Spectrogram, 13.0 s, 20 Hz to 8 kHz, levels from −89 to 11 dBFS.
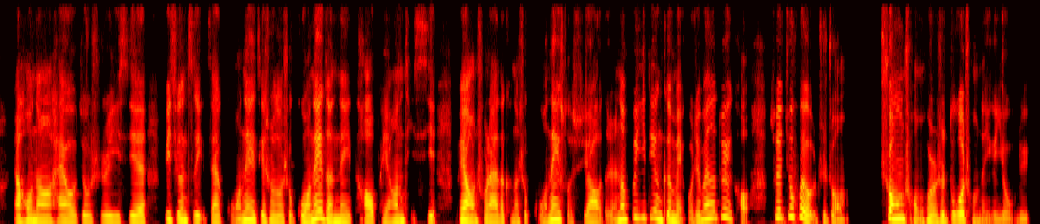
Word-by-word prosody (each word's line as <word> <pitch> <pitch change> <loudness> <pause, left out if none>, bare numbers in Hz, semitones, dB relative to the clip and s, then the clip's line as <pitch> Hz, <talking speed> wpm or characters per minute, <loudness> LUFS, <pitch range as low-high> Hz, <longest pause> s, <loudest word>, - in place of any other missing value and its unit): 然 190 - +2
后 205 +3 +1
呢， 190 -1 +3
还 190 +1 -3
有 190 -1 0
就 190 0 -3
是 190 0 -4
一 185 - -2
些， 185 0 0 0.2
毕 225 -2 0
竟 210 -1 +2
自 200 +1 -3
己 195 - -3
在 190 -3 -2
国 195 - -8
内 225 0 +5
接 195 -1 -2
受 200 +1 -2
的 190 - -1
是 195 - -9
国 185 -2 0
内 270 +4 +6
的 195 -6 +2
那 185 0 +3
一 180 - -4
套 185 -2 0
培 185 +1 -15
养 185 +2 0
体 - - -15
系， 185 0 -5 0.2
培 210 - +2
养 190 -3 +6
出 195 +1 -5
来 180 -1 +2
的 195 - -3
可 180 - -17
能 180 - -6
是 180 - -10
国 180 +1 -12
内 235 +3 +6
所 180 -5 -5
需 180 +2 -11
要 175 -1 +1
的 - - -16
人， - - -9
那 240 - +6
不 240 - -10
一 275 -1 -2
定 270 -3 +1
跟 215 0 +2
美 185 -3 +1
国 - - -13
这 205 - -3
边 250 +4 +3
的 275 - -1
对 305 -2 -2
口， - - -6 0.2
所 295 - -1
以 290 - -3
就 335 +3 0
会 320 -4 +3
有 200 - +2
这 195 +1 -11
种 195 +3 -6 0.4
双 260 -2 +6
重 195 -5 -4
或 200 0 +2
者 - - 0
是 200 +2 +1
多 220 +2 +2
重 185 -2 -11
的 - - -12
一 - - -14
个 - - -11
忧 80 0 -9
虑。 85 -4 -11
195 Hz, 350 characters per minute, -21 LUFS, 185-220 Hz, 0.4 s, 内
